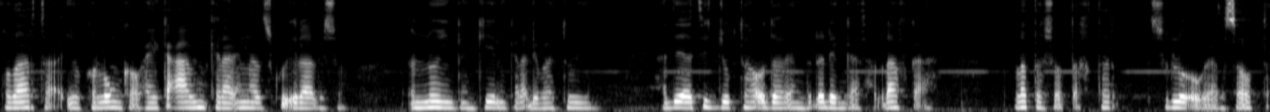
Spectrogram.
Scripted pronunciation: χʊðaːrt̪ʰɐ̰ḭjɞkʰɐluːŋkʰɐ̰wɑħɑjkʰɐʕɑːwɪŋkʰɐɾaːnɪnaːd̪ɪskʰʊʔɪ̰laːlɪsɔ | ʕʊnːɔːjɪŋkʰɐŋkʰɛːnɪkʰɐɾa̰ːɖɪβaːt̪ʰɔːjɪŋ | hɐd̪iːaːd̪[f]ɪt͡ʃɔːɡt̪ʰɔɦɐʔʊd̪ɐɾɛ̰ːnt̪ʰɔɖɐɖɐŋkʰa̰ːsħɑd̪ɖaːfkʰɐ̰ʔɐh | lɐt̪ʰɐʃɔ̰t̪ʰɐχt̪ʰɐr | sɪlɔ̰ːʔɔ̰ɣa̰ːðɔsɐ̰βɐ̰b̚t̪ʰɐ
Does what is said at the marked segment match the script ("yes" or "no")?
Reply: no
